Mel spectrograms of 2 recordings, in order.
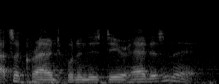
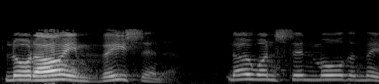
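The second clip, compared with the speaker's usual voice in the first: crying out, much louder and higher; anguished confession; 6 semitones higher, 13 dB louder than usual. Acted. To the Lord, a penitent confesses loudly and with anguish. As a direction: cry it out to the Lord in full earnest.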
